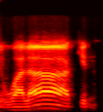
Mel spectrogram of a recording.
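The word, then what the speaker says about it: ولكن: Ya, ini meskipun ditulisnya pendek, ini harus dibaca panjang. Ini adalah dalam bahasa Arab disebut dengan ya, yumtok wala yuktab. Ya, yumtok wala yuktab. Dia itu diucapkan tapi nggak ditulis. Lawan dari yuktab wala yuntok. Jadi bacanya panjang la ini, walaupun tidak dikasih mat di sini, tidak dikasih tanda panjang, tapi tetap dibaca panjang.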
